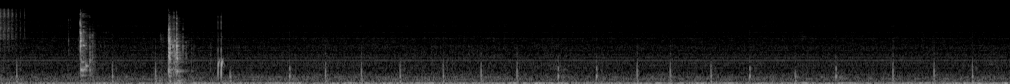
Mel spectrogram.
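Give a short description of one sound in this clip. Footsteps tap steadily on stone in a quick, even rhythm.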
